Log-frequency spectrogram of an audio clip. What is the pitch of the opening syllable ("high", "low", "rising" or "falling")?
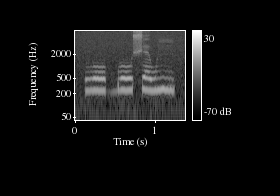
low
